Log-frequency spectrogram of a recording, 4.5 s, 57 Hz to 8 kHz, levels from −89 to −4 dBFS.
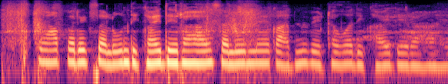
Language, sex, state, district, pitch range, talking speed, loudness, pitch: Hindi, female, Uttar Pradesh, Budaun, 185-205 Hz, 240 wpm, -16 LUFS, 195 Hz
